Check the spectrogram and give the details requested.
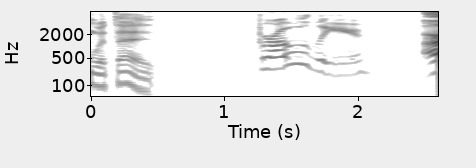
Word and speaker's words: Broly: is Broly the correct, pronunciation? Yes. Oh dear Lord.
